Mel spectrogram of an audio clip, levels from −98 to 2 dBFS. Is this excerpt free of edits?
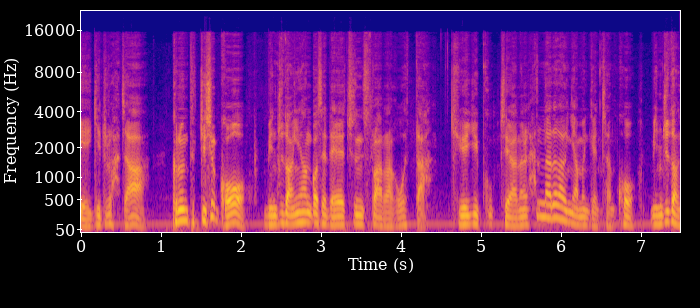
no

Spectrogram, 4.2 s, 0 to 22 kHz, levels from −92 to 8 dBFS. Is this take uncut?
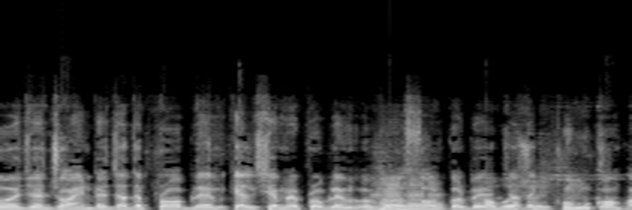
yes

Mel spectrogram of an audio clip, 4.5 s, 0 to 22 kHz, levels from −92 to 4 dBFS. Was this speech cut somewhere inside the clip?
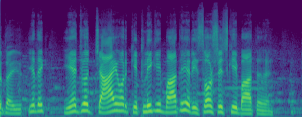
no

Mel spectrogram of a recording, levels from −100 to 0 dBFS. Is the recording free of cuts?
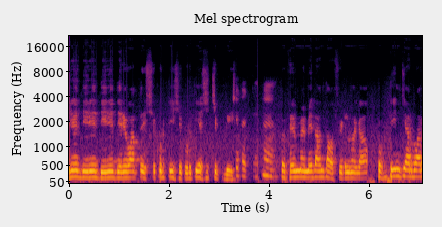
no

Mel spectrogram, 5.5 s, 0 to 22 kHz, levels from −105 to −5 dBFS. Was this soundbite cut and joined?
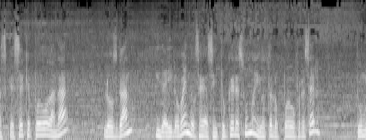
no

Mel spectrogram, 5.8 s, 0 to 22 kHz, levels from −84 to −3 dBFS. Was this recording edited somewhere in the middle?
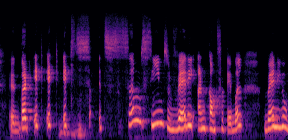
no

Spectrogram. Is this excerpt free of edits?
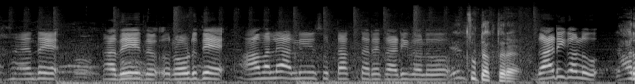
no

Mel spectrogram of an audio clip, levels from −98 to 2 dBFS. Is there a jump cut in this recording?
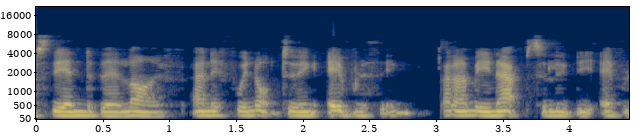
yes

